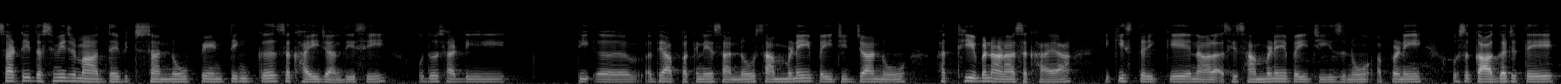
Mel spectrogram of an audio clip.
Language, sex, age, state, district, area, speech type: Punjabi, male, 18-30, Punjab, Rupnagar, rural, spontaneous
